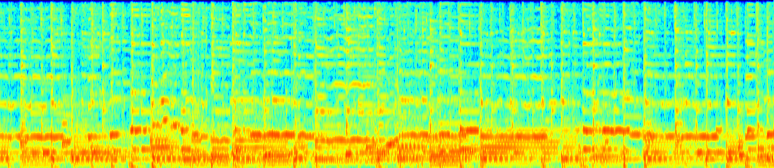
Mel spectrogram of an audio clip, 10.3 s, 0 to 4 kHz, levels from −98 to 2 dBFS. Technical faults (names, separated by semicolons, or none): none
